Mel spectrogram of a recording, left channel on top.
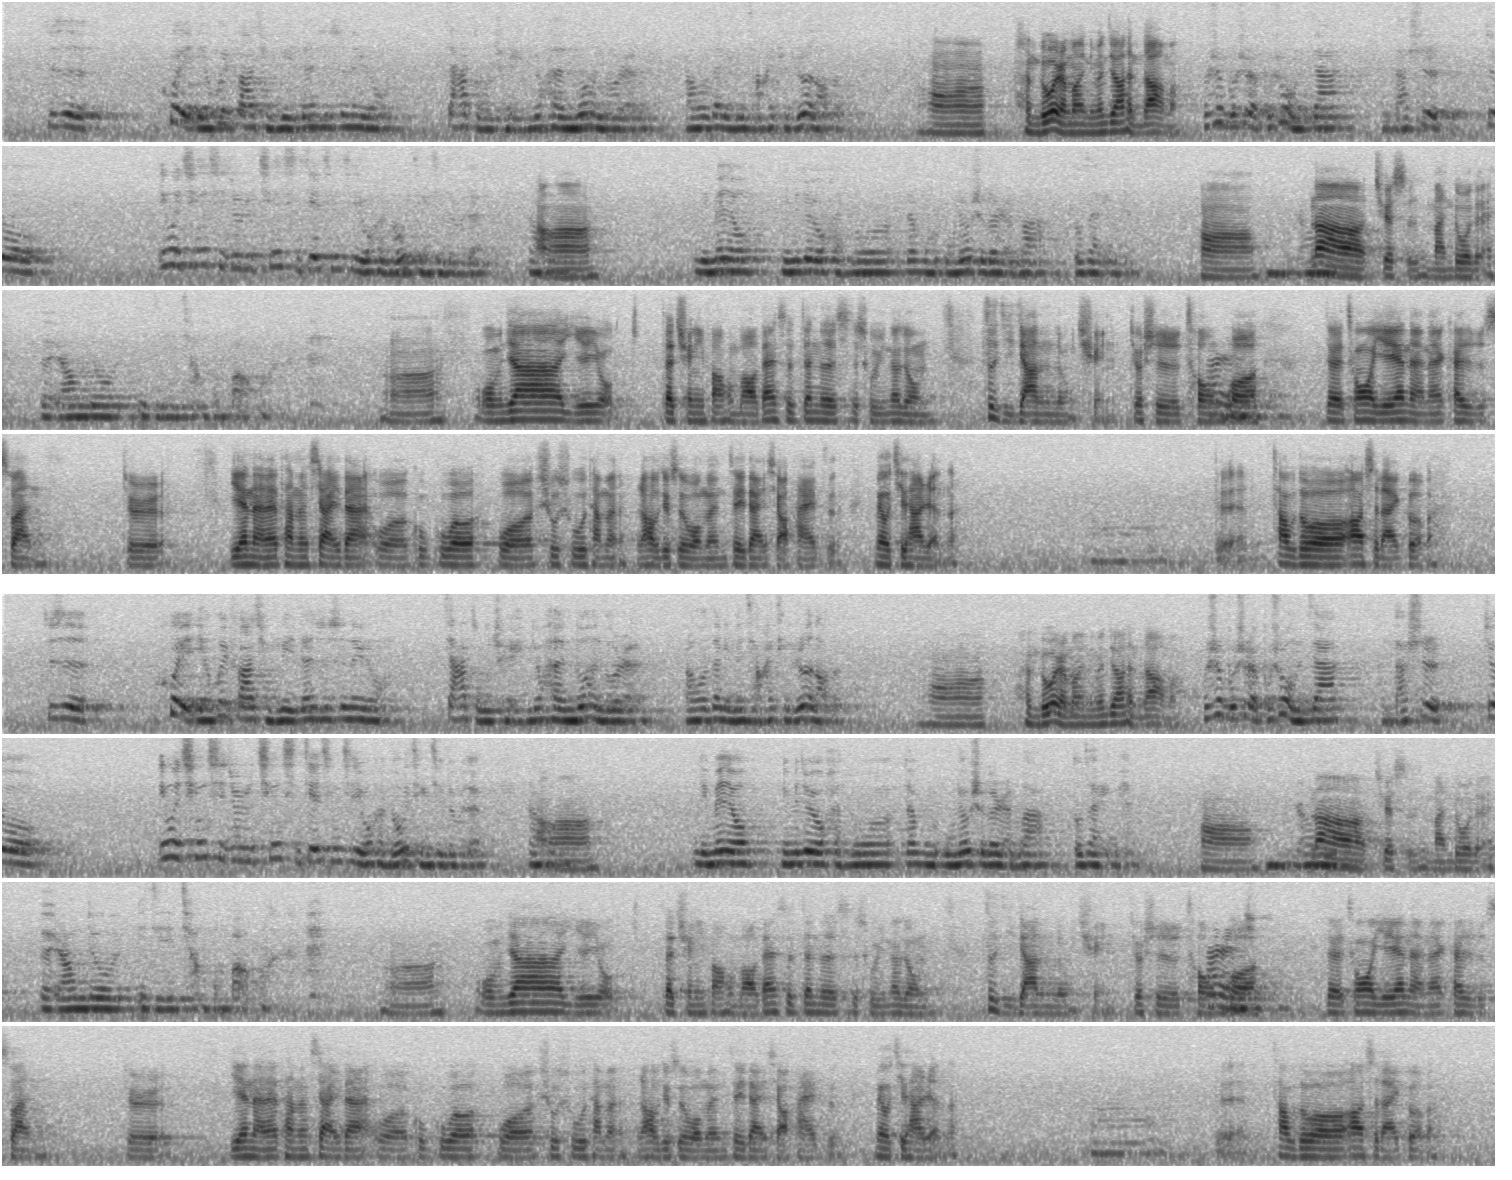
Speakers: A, on the right (about 80°); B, on the left (about 70°).
A: 就是会也会发群里，但是是那种家族群，就很多很多人，然后在里面抢，还挺热闹的。
B: 嗯，很多人吗？你们家很大吗？
A: 不是不是不是我们家很大，是就因为亲戚就是亲戚接亲戚，有很多个亲戚，对不对？然后
B: 啊，
A: 里面有里面就有很多，在五五六十个人吧，都在里面。
B: 啊，
A: 嗯，然后我们
B: 那确实蛮多的诶。
A: 对，然后我们就一起抢红包，<laughs>
B: 嗯，我们家也有在群里发红包，但是真的是属于那种自己家的那种群，就是从我，
A: 八人群。
B: 对，从我爷爷奶奶开始算，就是爷爷奶奶他们下一代，我姑姑、我叔叔他们，然后就是我们这一代小孩子，没有其他人了。
A: 哦，
B: 对，差不多二十来个吧。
